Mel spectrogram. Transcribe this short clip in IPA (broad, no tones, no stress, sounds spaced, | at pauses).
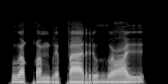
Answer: u qʷ e m b ɛ p a r u ɦ u ʕ ɨ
